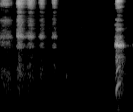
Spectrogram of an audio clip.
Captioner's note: laughs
